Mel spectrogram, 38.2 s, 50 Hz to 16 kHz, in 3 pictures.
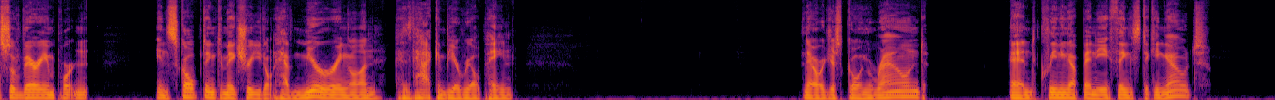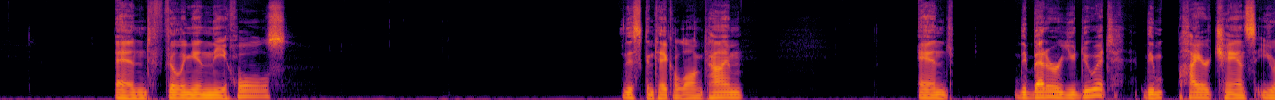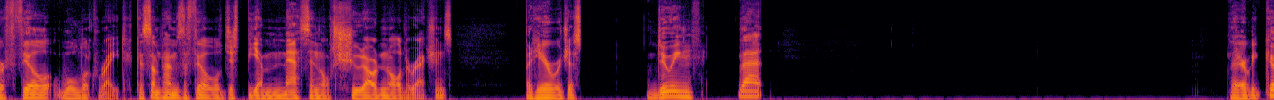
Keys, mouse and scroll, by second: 0.2 scroll up 3, 0.3 middle click, 0.8 scroll down 1, 0.9 middle click, 1.5 c, 1.7 click, 2.2 c, 4.8 shift+middle click, 5.7 c, 8.0 shift+middle click, 8.5 c, 11.1 x, 11.2 scroll down 1, 11.3 middle click, 12.2 scroll up 4, 12.4 click, 13.0 shift+click, 13.3 f, 13.6 shift+middle click, 13.9 click, 14.0 shift+middle click, 14.2 scroll down 2, 14.3 middle click, 14.9 click, 15.4 x, 15.5 middle click, 16.5 scroll up 1, 16.5 shift+middle click, 17.0 scroll up 1, 17.1 shift+middle click, 17.5 click, 17.9 middle click, 18.8 x, 19.0 middle click, 19.7 c, 20.6 shift+click, 23.0 x, 23.1 middle click, 24.1 shift+middle click, 24.6 click, 24.9 shift+click, 25.2 f, 25.3 shift+middle click, 25.9 click, 26.2 x, 26.3 middle click, 26.9 shift+middle click, 28.3 shift+middle click, 29.6 c, 31.5 shift+middle click, 32.5 c, 33.3 x, 33.3 middle click, 34.2-34.7 scroll up 1, 34.7 click, 35.7 shift+click, 35.9 shift+click, 36.1 shift+click, 36.3 shift+click, 36.4 shift+click, 36.6 middle click, 37.0 shift+click, 37.3 shift+click, 37.4 middle click, 37.8 x, 37.9 middle click.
